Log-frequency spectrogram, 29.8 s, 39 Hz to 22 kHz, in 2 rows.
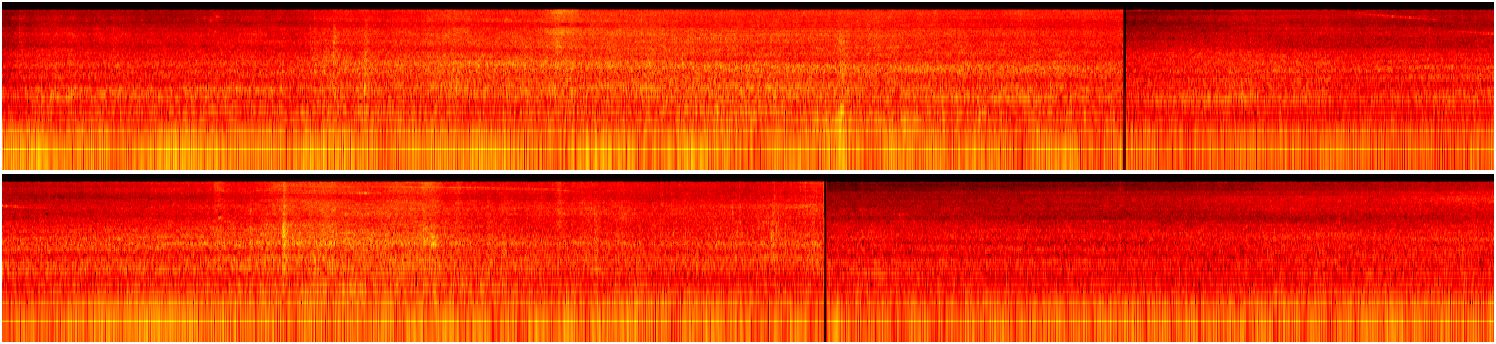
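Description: Heavy diesel lorry engines running at low speed as articulated trucks pull away, a deep steady rumble with road and tyre hiss above it. The sound changes abruptly twice, about 11 and 23 seconds in, as one truck's sound gives way to the next.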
